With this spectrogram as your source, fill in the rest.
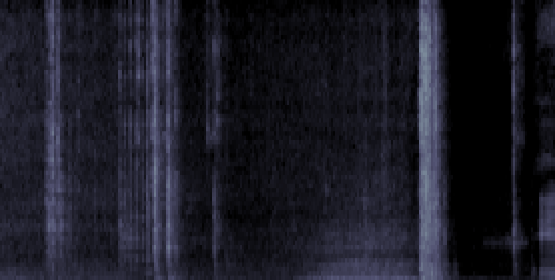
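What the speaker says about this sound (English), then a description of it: "Let's open up that big sliding door." A big sliding door rolls open with a rumbling scrape across several seconds, topped by a loud clunk near the end as it reaches its stop, then quieter rattles.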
